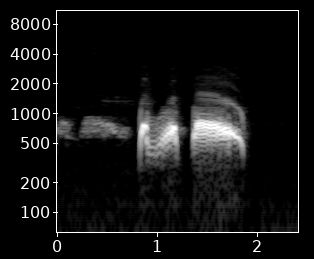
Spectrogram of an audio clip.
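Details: Spotted dove decoy coo for attracting wild doves: a faint soft coo, then a sharp hooked note and a long, loud, level coo ending in a slight drop.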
